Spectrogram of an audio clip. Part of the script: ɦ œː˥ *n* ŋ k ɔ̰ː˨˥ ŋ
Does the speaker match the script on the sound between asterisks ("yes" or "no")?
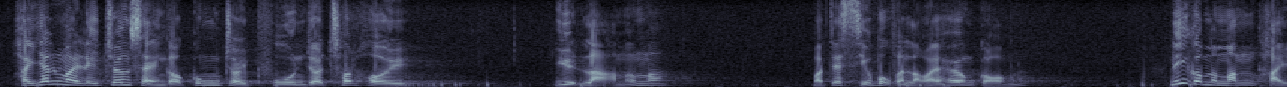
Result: no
